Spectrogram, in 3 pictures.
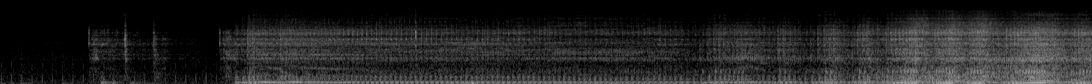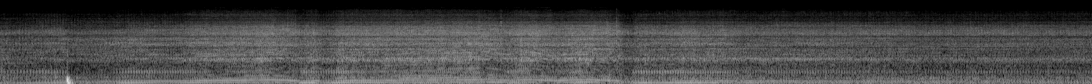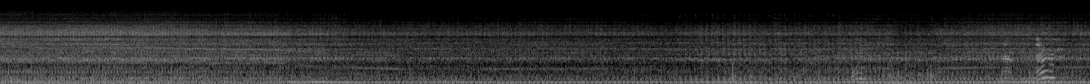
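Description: Yamaha Raptor 350 ATV's single-cylinder four-stroke engine starting about two seconds in after a few clicks, then idling. It revs with the pitch rising and falling repeatedly as the quad pulls away and picks up speed, then settles to a steadier run. A single sharp knock comes about halfway through, louder than the engine.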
